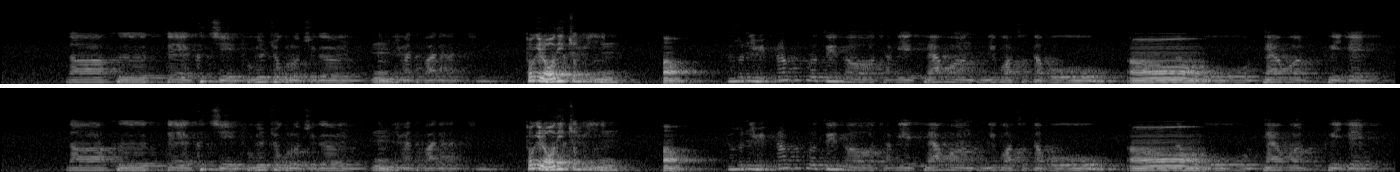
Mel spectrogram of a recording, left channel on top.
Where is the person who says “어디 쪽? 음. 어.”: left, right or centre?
Left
